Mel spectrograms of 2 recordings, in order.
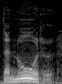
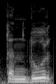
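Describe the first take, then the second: First: The middle has only an 'n' sound: tanoor. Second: The middle has an 'nd' sound: tandoor. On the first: The speaker calls it right. "लेकिन ये सही शब्द है तनूर।" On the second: The speaker calls it wrong. "इसको आप लोग तंदूर कहते हैं।"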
